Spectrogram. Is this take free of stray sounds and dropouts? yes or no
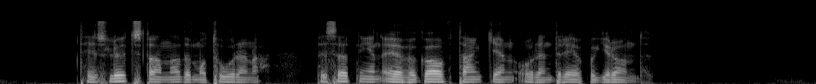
no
